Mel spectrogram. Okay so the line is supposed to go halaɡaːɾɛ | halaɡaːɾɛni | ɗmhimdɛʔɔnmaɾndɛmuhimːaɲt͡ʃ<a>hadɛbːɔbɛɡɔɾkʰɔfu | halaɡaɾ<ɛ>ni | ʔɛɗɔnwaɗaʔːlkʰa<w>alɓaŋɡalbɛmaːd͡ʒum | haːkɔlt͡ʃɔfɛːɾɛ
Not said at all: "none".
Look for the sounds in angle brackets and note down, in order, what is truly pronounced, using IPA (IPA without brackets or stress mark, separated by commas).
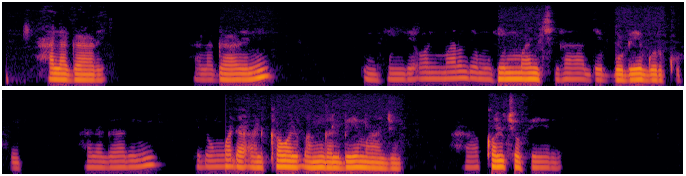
i, ɛ, w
